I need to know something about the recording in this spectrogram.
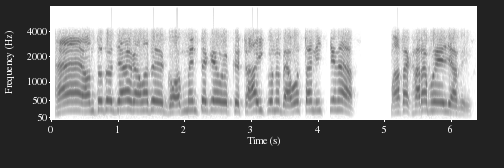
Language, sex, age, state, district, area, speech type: Bengali, male, 60+, West Bengal, Howrah, urban, conversation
